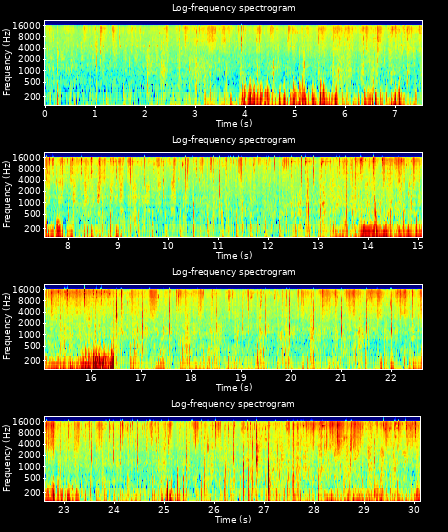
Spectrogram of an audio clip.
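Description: Hoofbeats of a ridden Morgan mare on grass, a steady run of footfalls as she walks and then trots, with a few stretches of low rumbling.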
